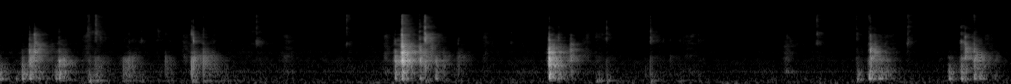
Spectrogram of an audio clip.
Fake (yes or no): yes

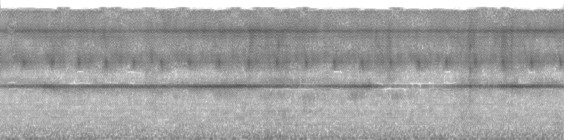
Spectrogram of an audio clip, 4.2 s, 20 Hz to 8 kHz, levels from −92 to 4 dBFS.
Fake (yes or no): yes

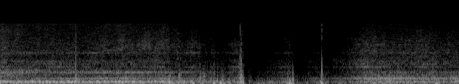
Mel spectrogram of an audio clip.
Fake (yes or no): yes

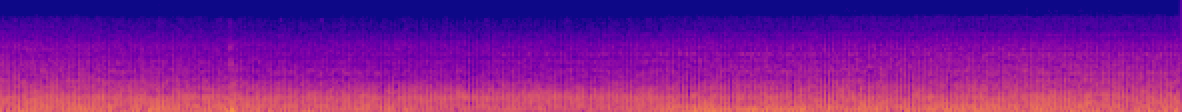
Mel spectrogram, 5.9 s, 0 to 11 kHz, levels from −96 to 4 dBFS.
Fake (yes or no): yes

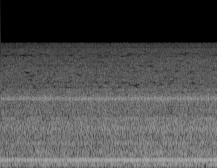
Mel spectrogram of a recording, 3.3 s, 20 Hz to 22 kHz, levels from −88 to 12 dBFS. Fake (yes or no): yes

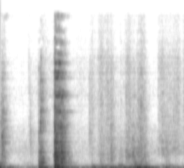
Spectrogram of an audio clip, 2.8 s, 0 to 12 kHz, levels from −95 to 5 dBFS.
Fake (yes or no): yes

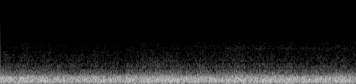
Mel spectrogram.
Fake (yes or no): no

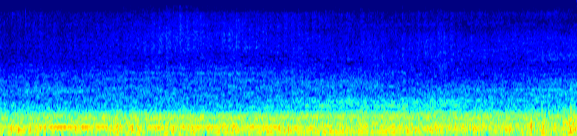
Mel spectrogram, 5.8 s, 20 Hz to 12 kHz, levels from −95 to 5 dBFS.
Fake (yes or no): no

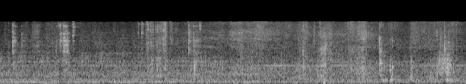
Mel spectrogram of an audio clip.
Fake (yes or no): no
